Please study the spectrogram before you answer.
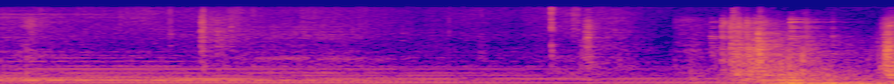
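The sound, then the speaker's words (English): A bedroom door is pushed shut by a bandaged hand, giving a single dull thud near the end against a steady, sustained tonal backdrop. “She pushes the door shut with her bandaged hand, then leans her back against the door.”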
